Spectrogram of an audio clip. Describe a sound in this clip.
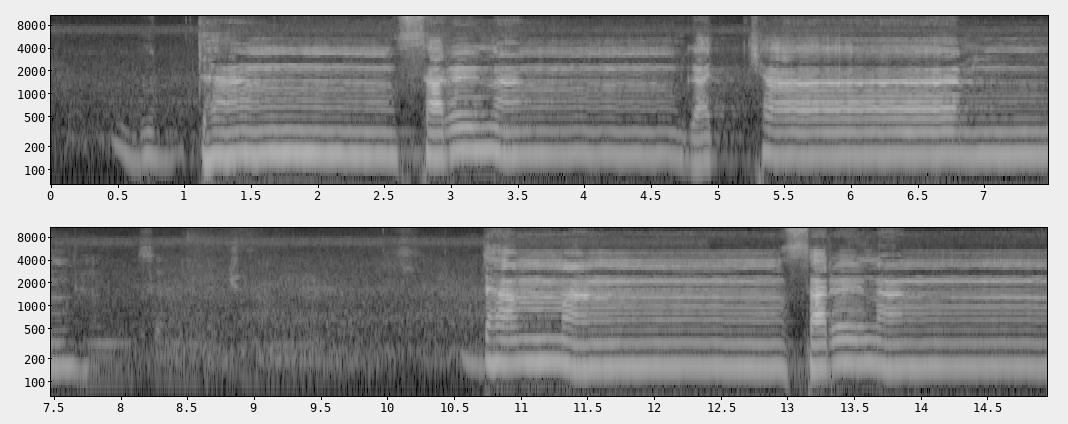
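An elderly man chants in a steady, drawn-out voice through a microphone.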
